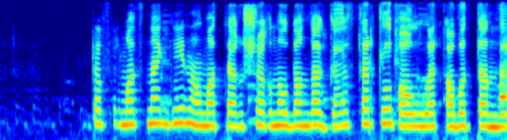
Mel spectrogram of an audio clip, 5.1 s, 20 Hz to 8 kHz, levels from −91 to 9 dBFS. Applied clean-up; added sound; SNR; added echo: neural mask model DeepFilterNet 3.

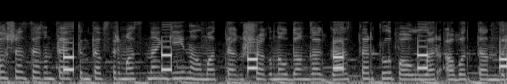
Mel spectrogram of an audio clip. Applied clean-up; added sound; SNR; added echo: none; Telephone; -4 dB; none.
